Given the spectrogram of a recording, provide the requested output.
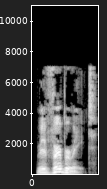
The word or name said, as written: reverberate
